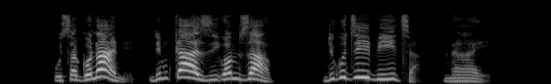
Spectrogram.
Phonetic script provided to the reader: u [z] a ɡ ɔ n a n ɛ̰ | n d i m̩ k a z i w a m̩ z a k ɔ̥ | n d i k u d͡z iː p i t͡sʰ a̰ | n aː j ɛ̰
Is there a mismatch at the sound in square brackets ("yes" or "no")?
yes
